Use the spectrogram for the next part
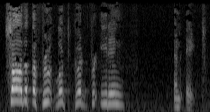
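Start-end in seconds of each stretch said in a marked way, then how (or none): none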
